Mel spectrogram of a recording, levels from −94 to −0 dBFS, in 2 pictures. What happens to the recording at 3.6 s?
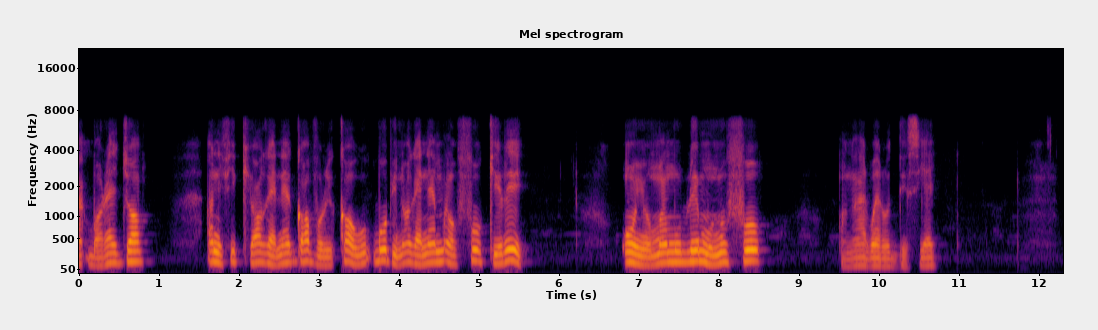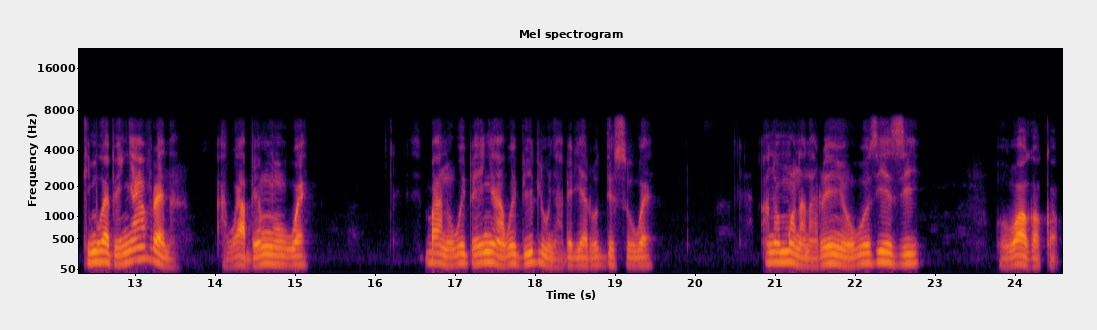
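Nothing goes wrong at 3.6 s: the speech there comes through intact, carried by the AMR wideband (HD Voice) codec at a rate that sounds like its top setting of about 23.85 kbit/s.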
